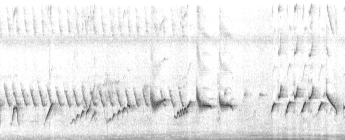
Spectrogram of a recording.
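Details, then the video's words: Chinese hwamei with a fanned tail, a caged songbird, pouring out quick rising whistles in series, then longer slurred phrases and fast repeated short notes at the end. "Họa mi đuôi xòe, dáng dấp cao cầu | Hoạt Họa Mi"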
